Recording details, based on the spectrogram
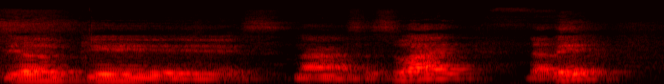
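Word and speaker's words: بلقيس: Nah, ba lam sukun wa kasroh bil. Kof sin sukun wa kasroh Kis. kis. Bil Kis. bilqis.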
